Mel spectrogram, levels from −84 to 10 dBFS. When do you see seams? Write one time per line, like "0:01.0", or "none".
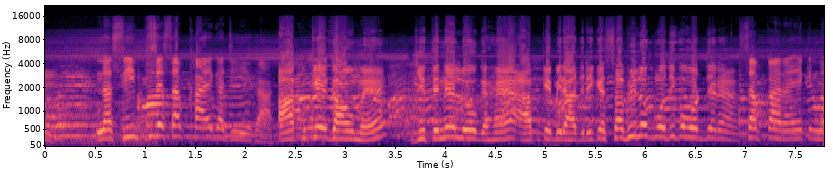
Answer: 0:02.3
0:06.9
